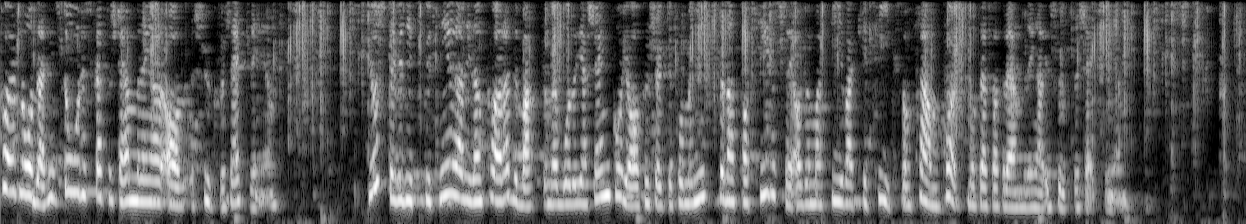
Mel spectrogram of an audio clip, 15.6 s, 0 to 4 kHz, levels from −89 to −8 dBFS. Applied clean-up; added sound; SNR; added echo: classical method WPE with log-MMSE.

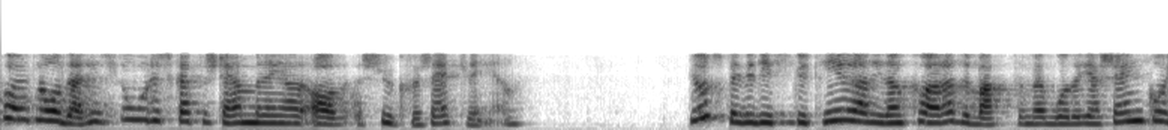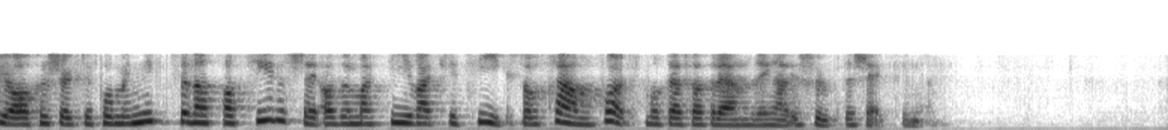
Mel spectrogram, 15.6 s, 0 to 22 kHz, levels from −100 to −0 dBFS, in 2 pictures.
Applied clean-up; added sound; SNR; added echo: neural mask model DeepFilterNet 3.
